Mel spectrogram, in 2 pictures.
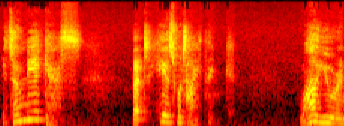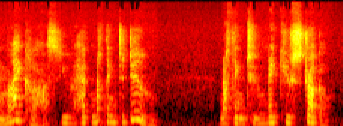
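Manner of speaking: teacher gently explaining to her pupil; kind teacher Miss Honey. Acted.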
